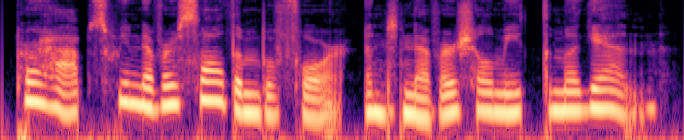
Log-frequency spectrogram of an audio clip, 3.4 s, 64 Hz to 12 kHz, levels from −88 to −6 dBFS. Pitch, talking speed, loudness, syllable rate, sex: 205 Hz, 210 wpm, -16 LUFS, 5.8 syllables/s, female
